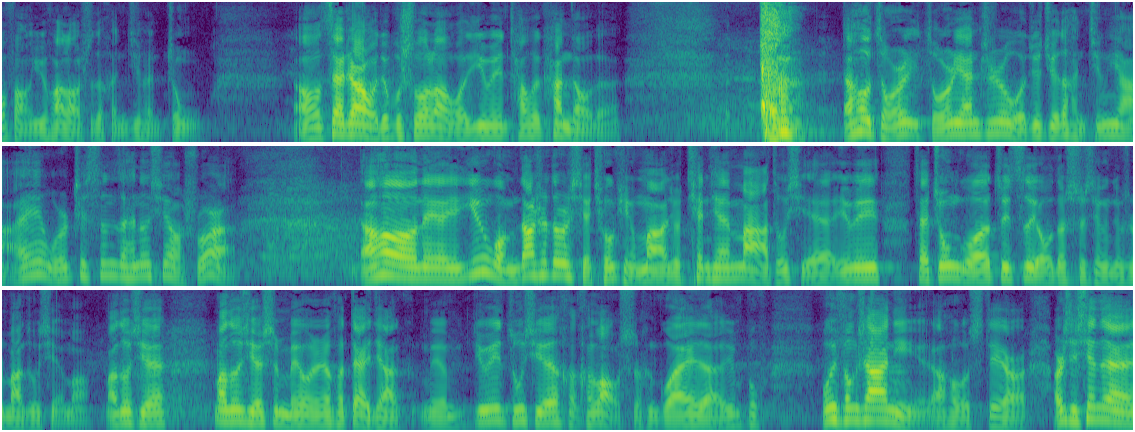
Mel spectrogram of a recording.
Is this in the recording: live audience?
yes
